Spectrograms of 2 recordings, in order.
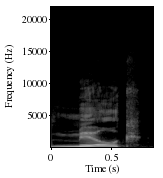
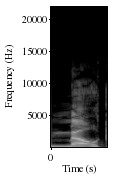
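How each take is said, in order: First: The word is said with a standard accent. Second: The word is said with a Wisconsin accent. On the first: "instead of milk" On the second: "A lot of us folks in Wisconsin say milk"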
